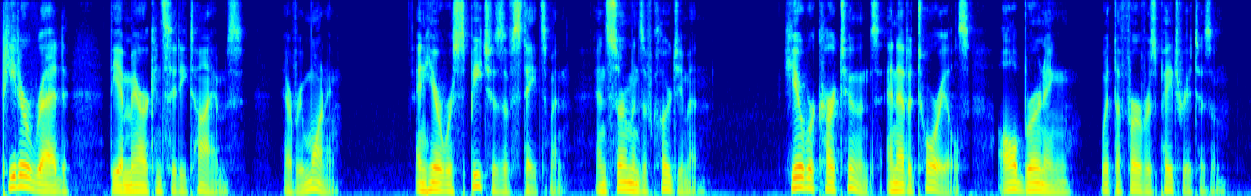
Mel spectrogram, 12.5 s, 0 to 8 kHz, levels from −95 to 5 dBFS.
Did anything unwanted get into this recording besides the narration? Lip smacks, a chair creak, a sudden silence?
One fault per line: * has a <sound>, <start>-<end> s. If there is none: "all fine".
all fine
